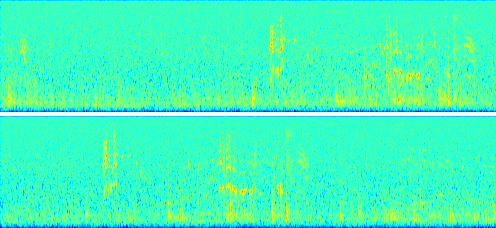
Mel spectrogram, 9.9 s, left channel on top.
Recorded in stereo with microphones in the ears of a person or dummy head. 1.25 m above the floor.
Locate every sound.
Only background noise.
